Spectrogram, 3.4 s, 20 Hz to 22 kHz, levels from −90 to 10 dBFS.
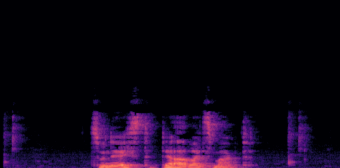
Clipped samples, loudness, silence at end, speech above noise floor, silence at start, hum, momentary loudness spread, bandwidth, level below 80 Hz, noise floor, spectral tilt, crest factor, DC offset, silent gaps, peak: under 0.1%; -23 LUFS; 0.5 s; 46 dB; 0.9 s; none; 14 LU; 7.8 kHz; -56 dBFS; -69 dBFS; -6.5 dB/octave; 20 dB; under 0.1%; none; -6 dBFS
